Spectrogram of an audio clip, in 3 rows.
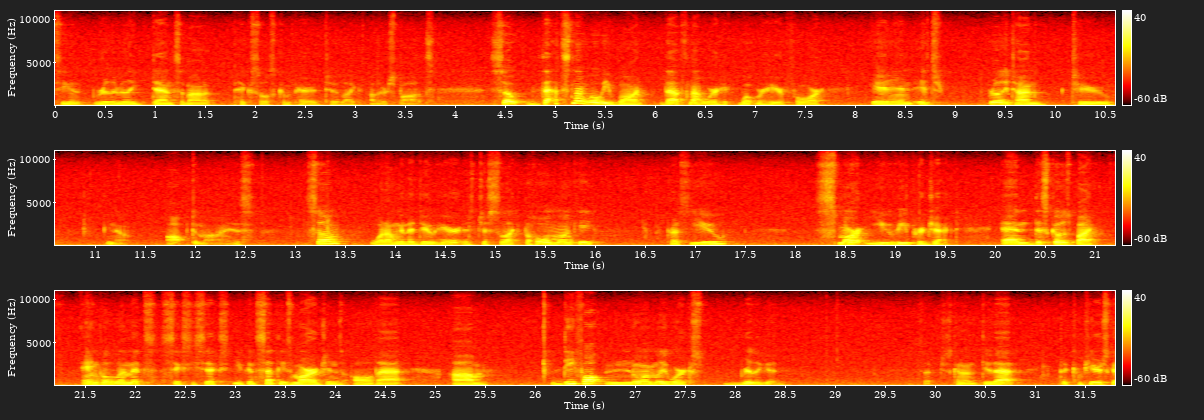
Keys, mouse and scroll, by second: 0.3-5.3 middle drag, 8.4-10.8 middle drag, 12.3 Tab, 13.5-14.6 middle drag, 15.3 u, 29.9-31.8 middle drag.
